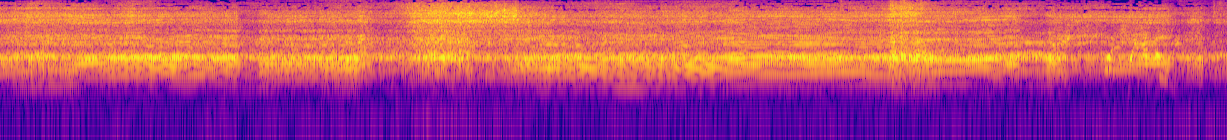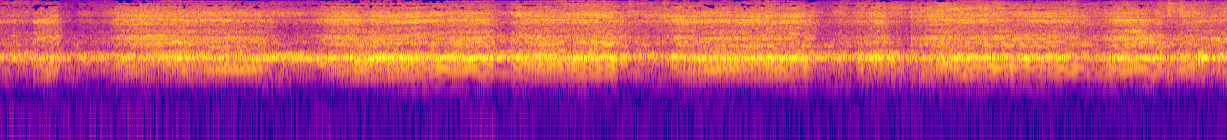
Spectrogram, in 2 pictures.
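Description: A rally car engine revs high and shifts gears, rising and dropping in pitch.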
